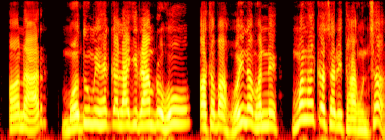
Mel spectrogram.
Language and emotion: Nepali, angry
